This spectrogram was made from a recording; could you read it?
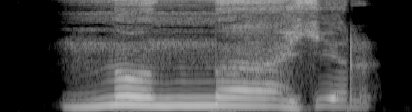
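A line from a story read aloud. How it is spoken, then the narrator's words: Exhausted breathless exhale. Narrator (Russian): выдохнул Тимур, который уже просто лежал пластом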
